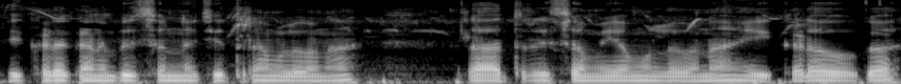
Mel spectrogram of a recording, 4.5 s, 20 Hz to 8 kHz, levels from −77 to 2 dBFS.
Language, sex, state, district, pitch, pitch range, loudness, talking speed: Telugu, male, Andhra Pradesh, Sri Satya Sai, 80 Hz, 75-85 Hz, -18 LUFS, 105 wpm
